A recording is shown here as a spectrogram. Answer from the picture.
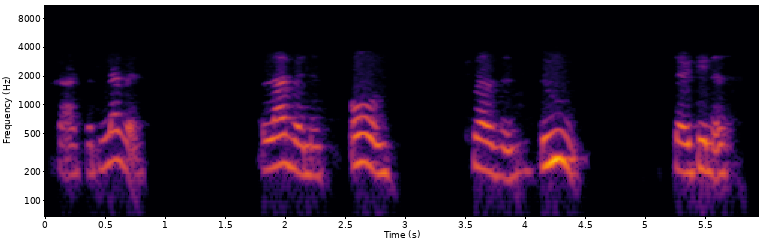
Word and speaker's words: onze: 11 is onze, 12 is douze, 13 is treize, 14 is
